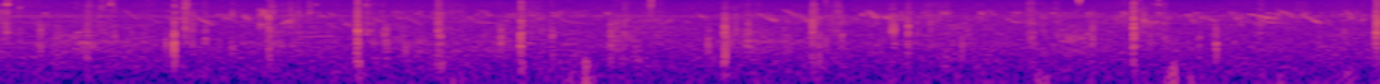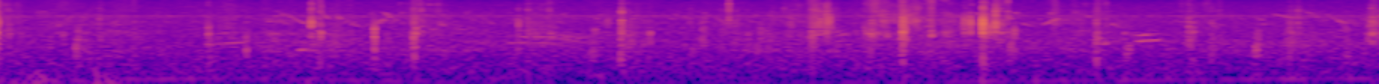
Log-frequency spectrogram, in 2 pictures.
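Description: Footsteps scuffing and tapping irregularly on bare granite as people walk uphill over rock, under a faint steady high-pitched tone.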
